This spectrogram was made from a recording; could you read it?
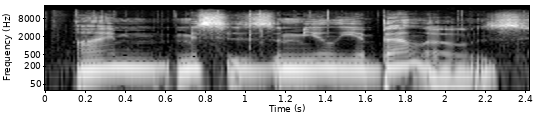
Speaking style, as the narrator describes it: she said quietly in her best company voice

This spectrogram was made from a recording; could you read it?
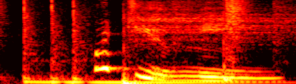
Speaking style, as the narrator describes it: he said indignantly

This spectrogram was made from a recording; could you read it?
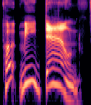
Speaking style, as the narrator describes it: Phoebe shouted back to the bird

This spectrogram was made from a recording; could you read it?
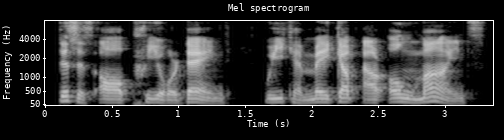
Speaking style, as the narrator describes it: the 4 Taoists consoled him and said

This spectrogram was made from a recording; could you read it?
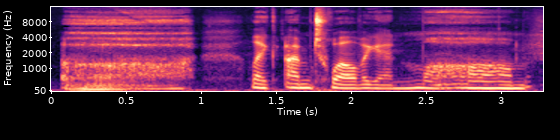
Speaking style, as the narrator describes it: groans

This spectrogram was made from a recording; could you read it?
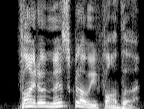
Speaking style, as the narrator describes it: the cyborg barked

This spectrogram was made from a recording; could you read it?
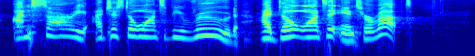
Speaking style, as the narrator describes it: I leaned back to her and whispered

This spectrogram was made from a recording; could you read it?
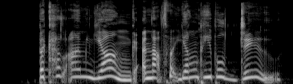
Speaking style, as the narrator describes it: Adelaide shouted at him

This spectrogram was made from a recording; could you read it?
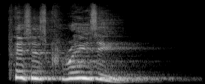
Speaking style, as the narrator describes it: Rachel shouted happily

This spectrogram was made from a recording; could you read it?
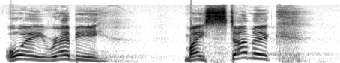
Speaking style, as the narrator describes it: cried Moshe

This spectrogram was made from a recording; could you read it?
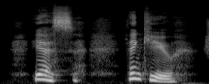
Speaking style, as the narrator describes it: panted

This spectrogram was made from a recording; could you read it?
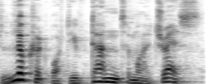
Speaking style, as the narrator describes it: spluttered in outrage

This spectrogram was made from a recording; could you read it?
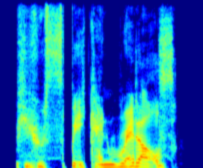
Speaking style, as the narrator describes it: hissed the tyrant

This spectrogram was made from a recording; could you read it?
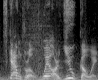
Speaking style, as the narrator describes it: Lin Chong roared

